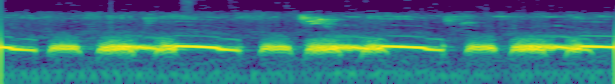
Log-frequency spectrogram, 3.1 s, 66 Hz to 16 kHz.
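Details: Angry wild spotted dove held in a small rope trap, 04/07/2017; loud, near-continuous run of mellow coos, short notes alternating with longer drawn-out falling ones, a brief high chirp from another bird midway.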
